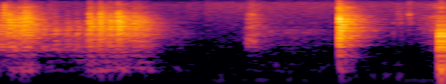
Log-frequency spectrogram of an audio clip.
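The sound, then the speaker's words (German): Dice being shaken and rolled: a short rattling shake at the start, then a few sharp clicking knocks as they land, all fairly faint with quiet gaps between. “Ich schüttel jetzt die Würfel und dann gucken wir mal, was bei rumkommt.”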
